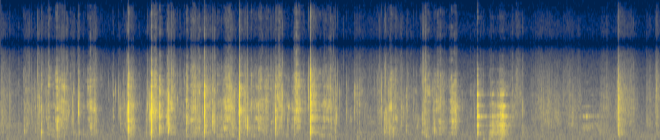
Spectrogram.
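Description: A spoon scrapes and clicks in a pan while mixing the sauce base for potatoes, a steady run of soft scratches and taps near at hand, with no talking.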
